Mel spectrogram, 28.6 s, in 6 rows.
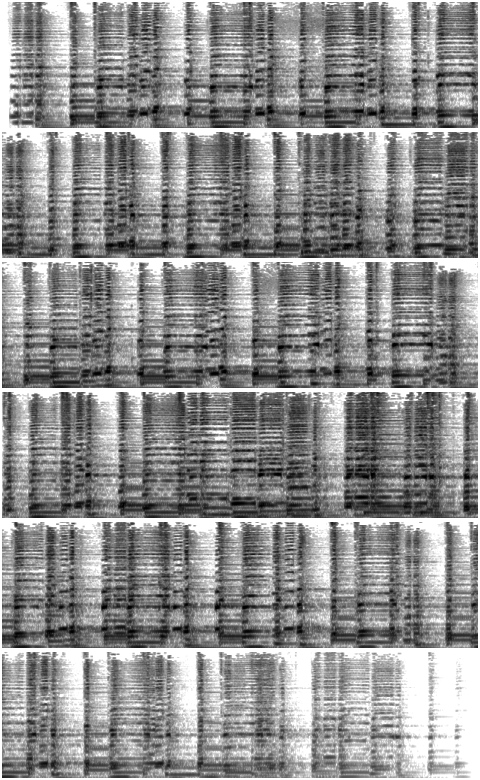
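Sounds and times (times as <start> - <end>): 
polka music: 0.1 - 28.5.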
